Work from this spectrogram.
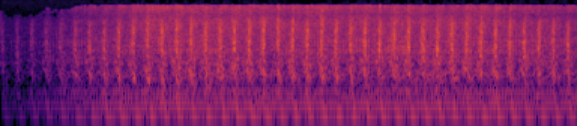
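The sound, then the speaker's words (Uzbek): Russian-made Rostvertol helicopters produce a loud, steady, rapid rotor chop. The pulsing builds over the first half second, then holds an even, dense rhythm. “Bu vertolyotlar Rostvertol mahsuloti. Rossiya korxonasi ularni Venesuelaga yetkazmoqda.”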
